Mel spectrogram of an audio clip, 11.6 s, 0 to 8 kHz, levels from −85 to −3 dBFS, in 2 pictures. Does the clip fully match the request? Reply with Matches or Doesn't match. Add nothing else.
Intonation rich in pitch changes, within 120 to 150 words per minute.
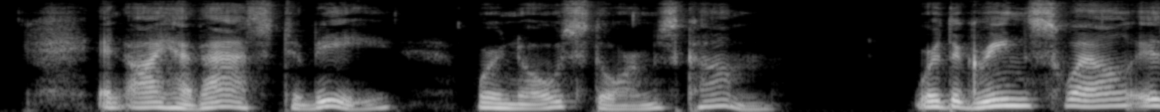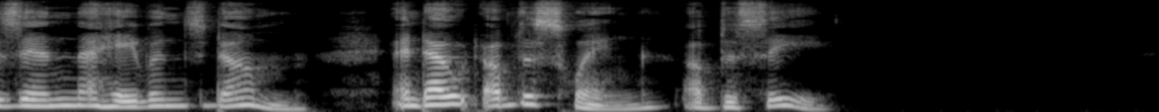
Matches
